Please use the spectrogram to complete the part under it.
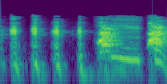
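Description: A guard dog barking: four short, sharp barks in a quick even rhythm, followed by two longer, rougher drawn-out barks, loud and alone.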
